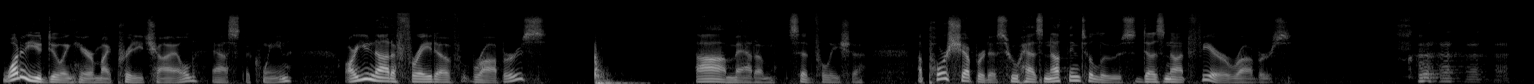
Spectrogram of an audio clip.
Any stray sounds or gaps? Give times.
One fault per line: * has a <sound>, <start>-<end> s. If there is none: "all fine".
* has a thud, 5.9-6.5 s
* has a laugh, 14.0-15.1 s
